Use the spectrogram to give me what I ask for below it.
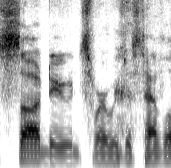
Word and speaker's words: Suh: Cause it's Sue, baby. That's how you say it.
